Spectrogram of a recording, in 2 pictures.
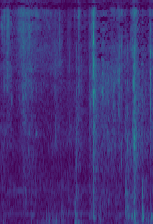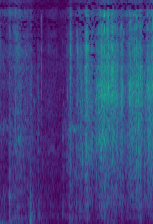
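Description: Cardboard box flaps being opened, with knocks and scrapes against the cardboard, then brown kraft packing paper being pulled out of the box and crumpling loudly from about four and a half seconds in.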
